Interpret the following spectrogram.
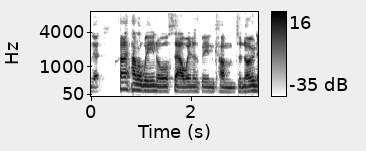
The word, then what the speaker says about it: Samhain: a Wiccan household, and we say Samhain, actually. People say, oh, you've got to say Samhain. Well, all my life in Celtic world, we've said Samhain, so don't tell me how to say it.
